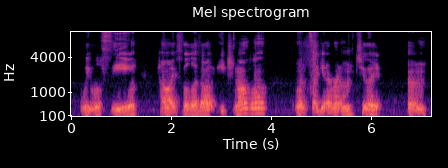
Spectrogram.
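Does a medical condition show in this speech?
Yes: cerebral palsy.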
